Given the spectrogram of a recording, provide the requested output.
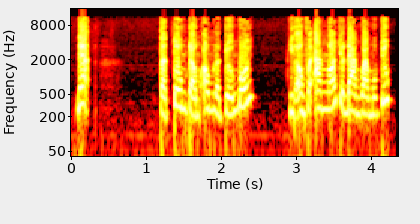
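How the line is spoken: Flushed, angry. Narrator (Vietnamese): Ôn Thanh lập tức đỏ bừng mặt, giận dữ nói

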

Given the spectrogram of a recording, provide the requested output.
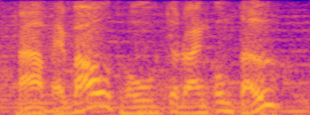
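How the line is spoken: Grieving angry shout. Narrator (Vietnamese): Hộ vệ tên Phó Tư Quy vừa đau lòng vừa tức tối, quát lớn

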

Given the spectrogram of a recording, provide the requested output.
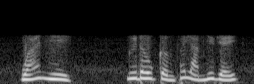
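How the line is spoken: Sighing. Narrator (Vietnamese): Hoàng Dung thở dài nói

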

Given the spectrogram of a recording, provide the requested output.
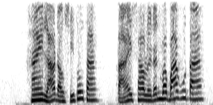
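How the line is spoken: Angry shout. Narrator (Vietnamese): nó tức giận ... quát

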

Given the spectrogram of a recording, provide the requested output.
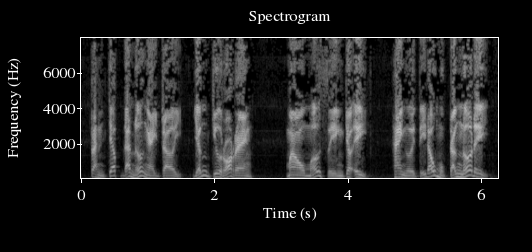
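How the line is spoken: Shouting. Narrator (Vietnamese): Lý Tứ quát lên

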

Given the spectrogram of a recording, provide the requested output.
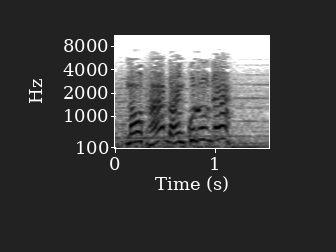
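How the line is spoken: Shouting mid-fight. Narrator (Vietnamese): Du Thản Chi tiến lên một bước, vừa đấu chưởng vừa la lên

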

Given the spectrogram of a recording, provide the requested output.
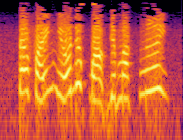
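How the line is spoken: Shouting. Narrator (Vietnamese): Cúc Kiếm thét lên

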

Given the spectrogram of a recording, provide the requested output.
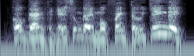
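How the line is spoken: Loud laughing speech. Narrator (Vietnamese): Quyết Đao Tăng ha ha cười lớn nói

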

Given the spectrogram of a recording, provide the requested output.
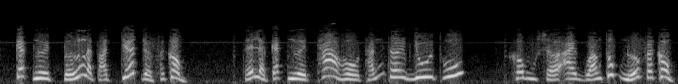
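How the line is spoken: Snorting angry question. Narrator (Vietnamese): Đồng Mổ hừ một tiếng, rồi tức giận hỏi

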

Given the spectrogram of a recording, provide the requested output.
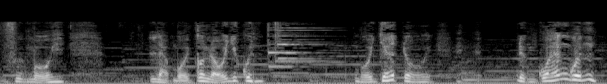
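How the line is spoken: Trembling voice. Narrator (Vietnamese): hắn giọng run run

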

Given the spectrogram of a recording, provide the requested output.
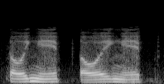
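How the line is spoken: Sighing. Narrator (Vietnamese): Hư Trúc thở dài nói

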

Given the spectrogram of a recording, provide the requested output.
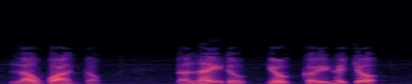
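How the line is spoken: Loud laughing. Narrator (Vietnamese): có kẻ cười to, rồi nói

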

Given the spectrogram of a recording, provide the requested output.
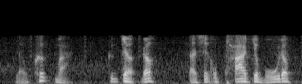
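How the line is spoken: Muttering angry shout. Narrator (Vietnamese): Hắn lau bầu chửi, quát lên

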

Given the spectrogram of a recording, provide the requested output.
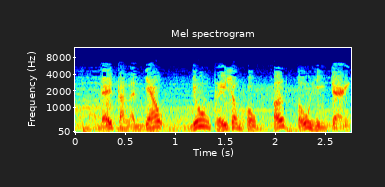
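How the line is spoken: Shouted. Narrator (Vietnamese): Kiều Phong quát lên

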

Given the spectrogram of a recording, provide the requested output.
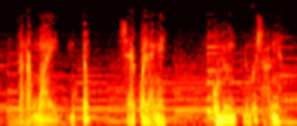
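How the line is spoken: Soft. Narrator (Vietnamese): Chàng khẽ bảo A Châu

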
